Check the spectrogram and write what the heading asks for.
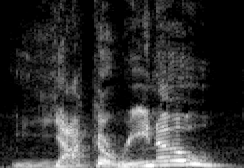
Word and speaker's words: Yaccarino: And Elon Musk just announced his new CEO, which is Linda Yaccarino. Is that how you say her name? – Sure. Yeah. – Yeah, sounds good.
